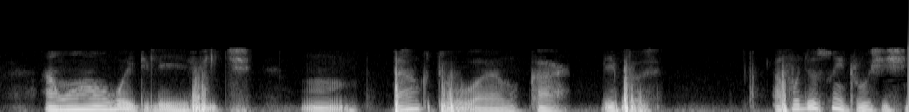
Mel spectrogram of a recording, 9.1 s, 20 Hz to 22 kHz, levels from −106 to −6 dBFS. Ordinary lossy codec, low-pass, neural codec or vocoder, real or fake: MP3, 32 kbps; 3.6 kHz; none; real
